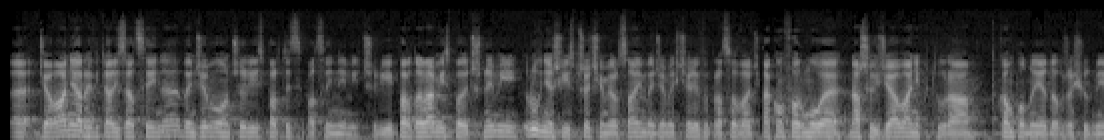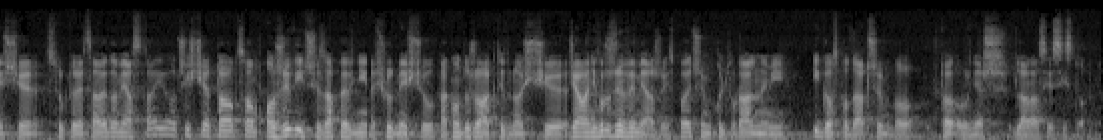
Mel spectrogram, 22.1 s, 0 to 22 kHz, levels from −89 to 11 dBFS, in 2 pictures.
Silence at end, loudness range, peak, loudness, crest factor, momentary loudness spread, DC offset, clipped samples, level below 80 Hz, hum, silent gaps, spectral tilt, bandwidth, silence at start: 0.05 s; 3 LU; -8 dBFS; -28 LUFS; 20 dB; 8 LU; under 0.1%; under 0.1%; -54 dBFS; none; none; -5 dB/octave; 16.5 kHz; 0.1 s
